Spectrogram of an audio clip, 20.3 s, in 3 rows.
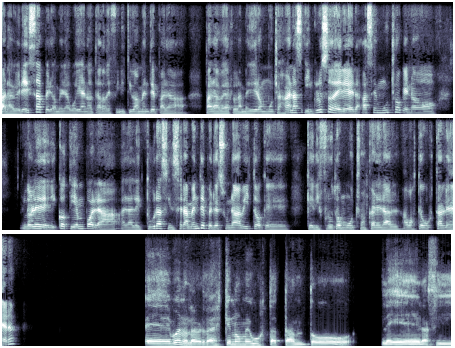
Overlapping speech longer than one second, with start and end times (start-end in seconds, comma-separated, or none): none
